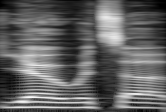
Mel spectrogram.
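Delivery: faked deep, throaty, swaggering low voice. Describing a boy faking a deeper voice, imitating his forced deep voice. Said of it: "he was trying to make it sound deeper".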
